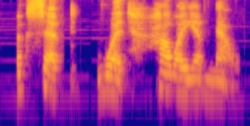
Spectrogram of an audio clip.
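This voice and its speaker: Music can be heard in the background. A woman is speaking over it. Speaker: stroke survivor with aphasia. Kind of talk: interview answer. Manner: halting, with word-finding pauses.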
